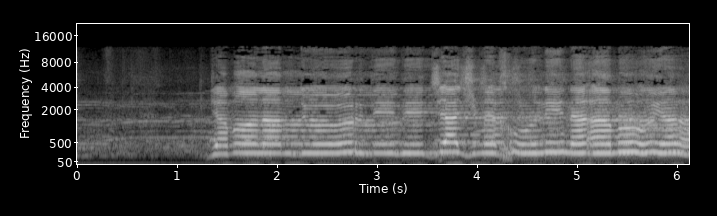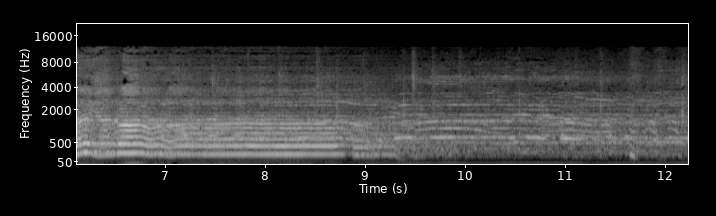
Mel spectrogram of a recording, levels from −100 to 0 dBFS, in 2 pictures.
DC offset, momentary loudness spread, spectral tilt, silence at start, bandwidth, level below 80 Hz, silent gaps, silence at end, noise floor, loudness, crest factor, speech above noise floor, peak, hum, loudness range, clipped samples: under 0.1%; 18 LU; -2.5 dB/octave; 0 s; 12.5 kHz; -84 dBFS; none; 0 s; -51 dBFS; -27 LUFS; 18 dB; 24 dB; -12 dBFS; none; 13 LU; under 0.1%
